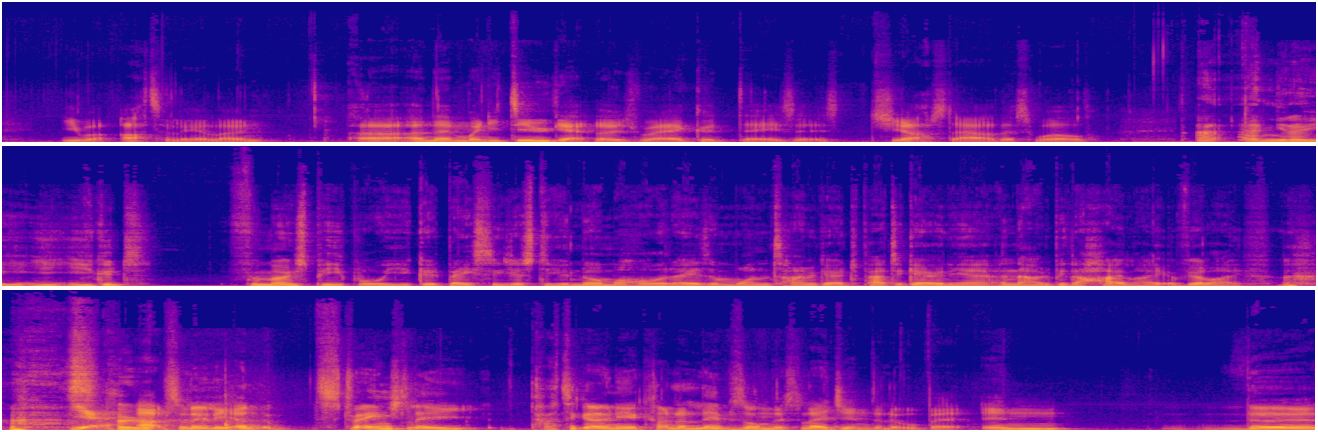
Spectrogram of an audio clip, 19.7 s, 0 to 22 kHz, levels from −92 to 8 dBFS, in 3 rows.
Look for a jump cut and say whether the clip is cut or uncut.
uncut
